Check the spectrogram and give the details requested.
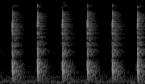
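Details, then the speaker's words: Six sharp, evenly spaced cracking pulses, about four a second, from a shockwave therapy device (described as electrohydraulic, also called radial) applied to the front of the left knee for chronic ACL deficiency with meniscus-area inflammation. "You can see the little flash. That's the electrohydraulic charge. This is kind of like submarine charges, depth charges."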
